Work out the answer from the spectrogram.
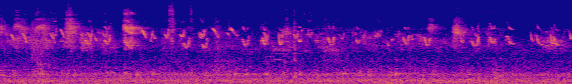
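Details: A brood of buff chicks chirps continuously, with many overlapping short, high-pitched peeps that often bend up and then down, forming a busy, steady chorus over low ambient noise.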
